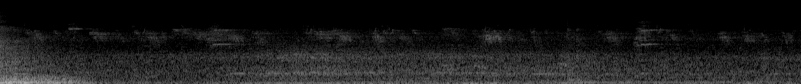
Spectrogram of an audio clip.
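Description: Outdoor street ambience: small birds chirping in short repeated calls over a steady low background hum. A whoosh sound effect dies away in the first second.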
